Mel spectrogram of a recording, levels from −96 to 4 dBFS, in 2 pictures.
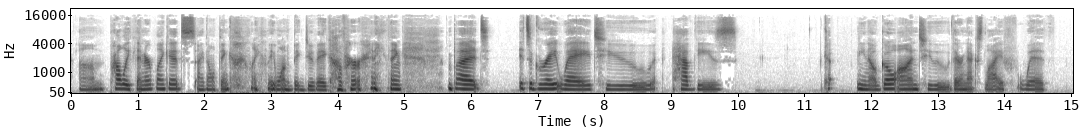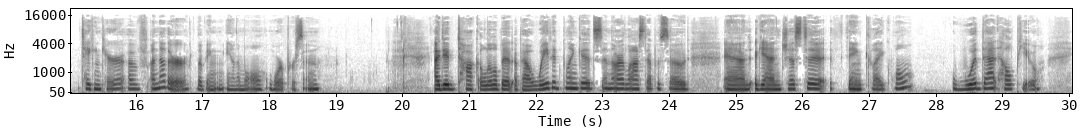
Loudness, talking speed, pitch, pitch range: -23 LUFS, 130 wpm, 205 Hz, 185-220 Hz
